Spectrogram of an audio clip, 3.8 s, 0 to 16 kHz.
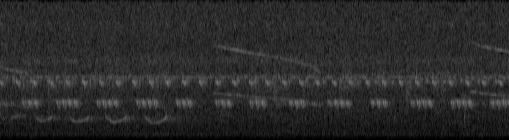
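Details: Red-whiskered bulbul lure bird singing competitively during trapping in Hòa Bình, Vietnam, on 24 April 2017: four quick swooping whistled notes in the first second, over a steady pulsing insect trill that runs throughout.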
